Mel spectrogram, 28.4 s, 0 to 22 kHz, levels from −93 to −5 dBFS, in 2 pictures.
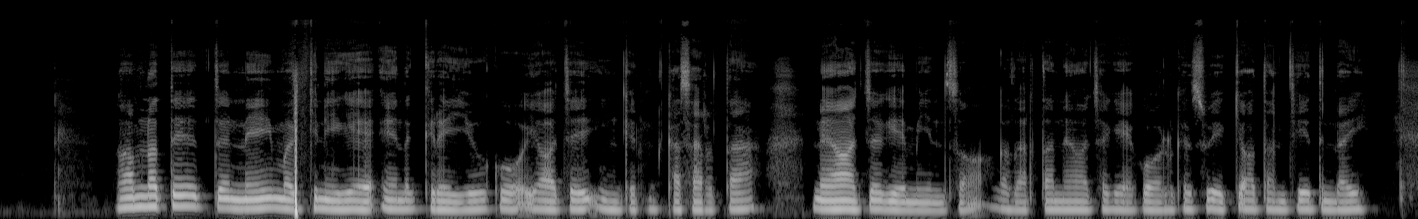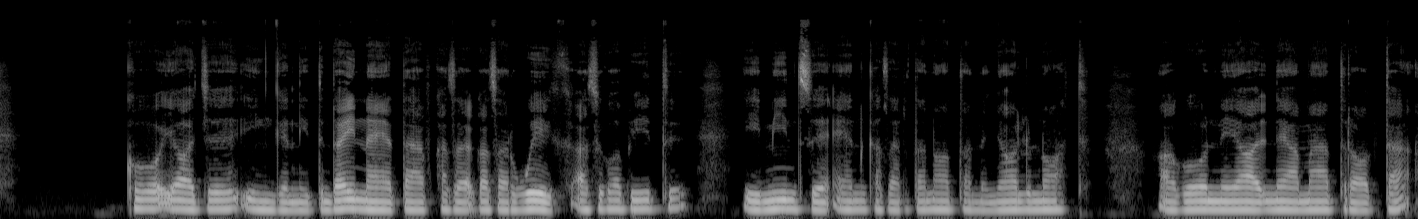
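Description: Nothing technically wrong turns up anywhere in this speech recording, so there's no fault to point to here.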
